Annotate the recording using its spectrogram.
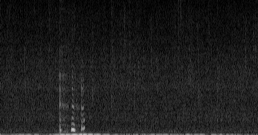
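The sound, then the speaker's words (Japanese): Heavy rain pours steadily throughout, a dense continuous hiss, with a brief soft vocal sound near the start but no clear speech. “なんだかこうして二人並んで雨が止むのを待ってるっていいね。結構雨降ってるからなのか人通りも少ない。”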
